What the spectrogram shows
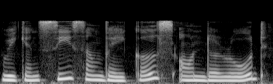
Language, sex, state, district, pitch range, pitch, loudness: English, female, Assam, Kamrup Metropolitan, 185-230 Hz, 195 Hz, -12 LUFS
